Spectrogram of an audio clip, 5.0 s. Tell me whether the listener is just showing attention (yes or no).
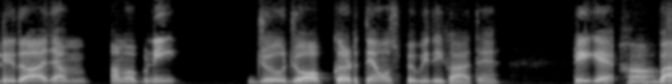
yes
